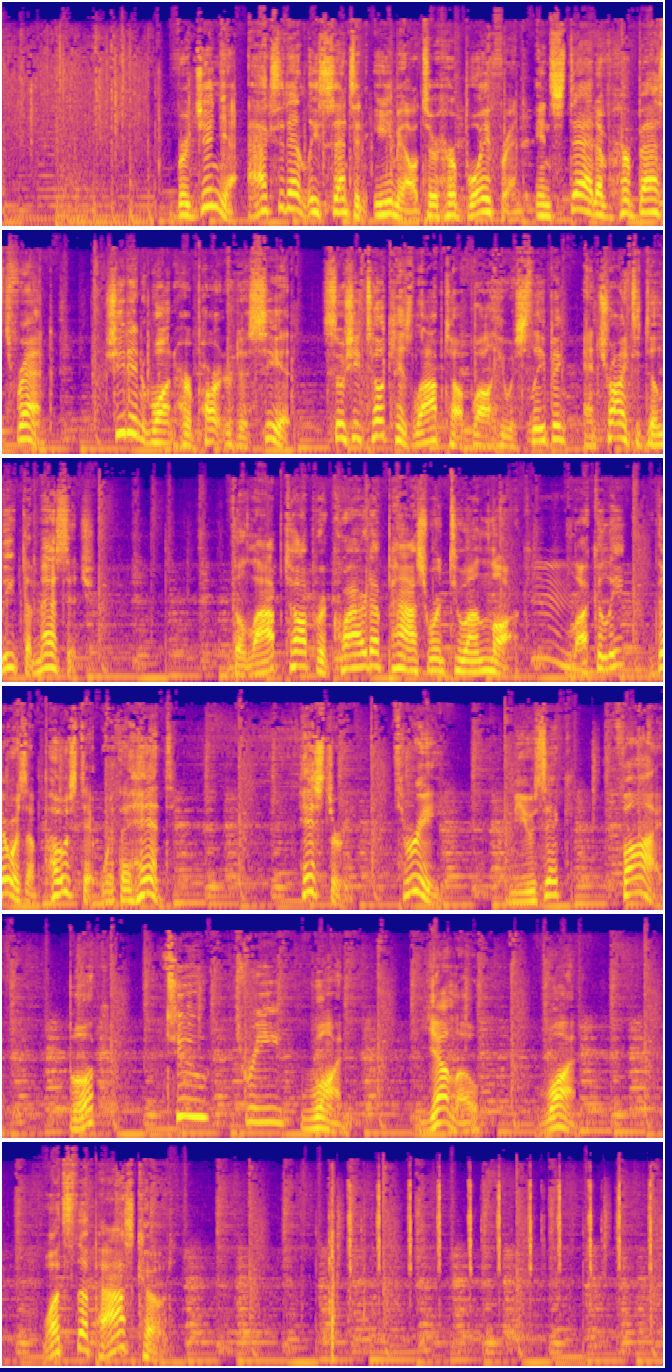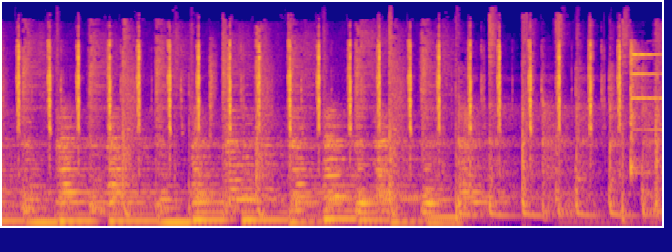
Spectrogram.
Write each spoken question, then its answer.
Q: What's the passcode?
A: The password is Scooby.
